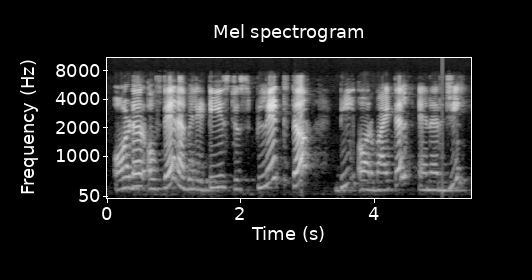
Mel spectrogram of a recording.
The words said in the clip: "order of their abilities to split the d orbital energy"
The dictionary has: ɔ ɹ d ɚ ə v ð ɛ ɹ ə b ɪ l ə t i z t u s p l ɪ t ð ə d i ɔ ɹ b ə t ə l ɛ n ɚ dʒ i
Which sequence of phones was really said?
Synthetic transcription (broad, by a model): ɔ ɹ d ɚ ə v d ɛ ɹ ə b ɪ l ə t i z t u s p l ɪ t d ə d i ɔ ɹ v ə t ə l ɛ n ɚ dʒ i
